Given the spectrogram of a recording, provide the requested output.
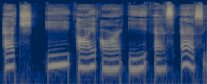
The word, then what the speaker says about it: heiress: 那么女继承人的话，要在后面加上代表女性的字尾 e s s，所以整个单字的拼法是 h e i r e s s，要念成 heiress，heiress。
